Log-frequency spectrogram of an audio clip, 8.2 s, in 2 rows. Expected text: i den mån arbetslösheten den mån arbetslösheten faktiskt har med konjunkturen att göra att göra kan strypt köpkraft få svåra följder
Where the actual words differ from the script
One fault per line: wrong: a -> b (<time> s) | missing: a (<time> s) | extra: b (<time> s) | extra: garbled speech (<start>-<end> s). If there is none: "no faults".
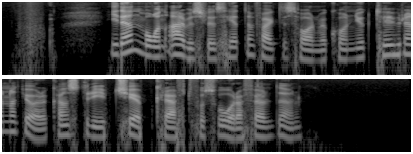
missing: den mån arbetslösheten (2.5 s)
missing: att göra (4.6 s)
